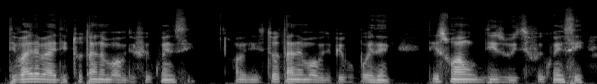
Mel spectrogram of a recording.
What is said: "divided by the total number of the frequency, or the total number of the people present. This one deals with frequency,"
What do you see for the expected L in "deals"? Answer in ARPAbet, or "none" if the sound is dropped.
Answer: none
